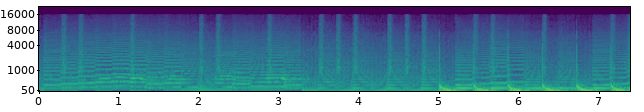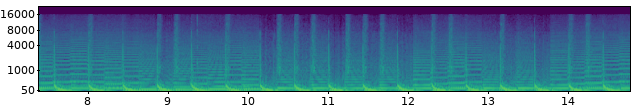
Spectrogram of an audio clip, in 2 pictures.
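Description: An upbeat instrumental track is played on a radio show, with a bright, buzzy melodic line; after about five seconds a steady pounding beat kicks in and the music grows louder and more driving.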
